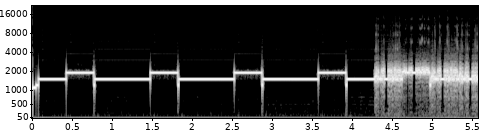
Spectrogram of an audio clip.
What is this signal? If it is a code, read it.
SSTV (slow-scan television), Scottie DX.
